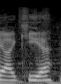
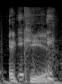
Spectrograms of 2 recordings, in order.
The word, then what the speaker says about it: IKEA: No, they're IKEA. – IKEA. Which is the Swedish like pronunciation.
